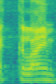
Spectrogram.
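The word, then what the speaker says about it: climb: बी जो है यहां पर साइलेंट होता है। इस बात का आपको ध्यान रखना है। क्या पढ़ना है? क्लाइम पढ़ना है। ओके? बी साइलेंस होता है।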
